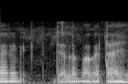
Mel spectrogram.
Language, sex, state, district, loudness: Marathi, male, Maharashtra, Aurangabad, -17 LUFS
